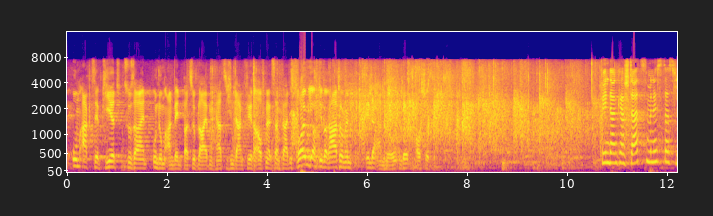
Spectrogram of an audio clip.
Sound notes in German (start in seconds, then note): 8.2 Beifall bei der CDU und dem BÜNDNIS 90/DIE GRÜNEN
